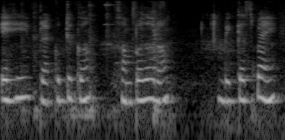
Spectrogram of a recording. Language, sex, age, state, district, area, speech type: Odia, female, 18-30, Odisha, Ganjam, urban, spontaneous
